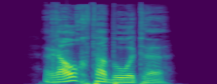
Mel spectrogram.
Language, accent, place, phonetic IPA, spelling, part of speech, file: German, Germany, Berlin, [ˈʁaʊ̯xfɛɐ̯ˌboːtə], Rauchverbote, noun, De-Rauchverbote.ogg
- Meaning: nominative/accusative/genitive plural of Rauchverbot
